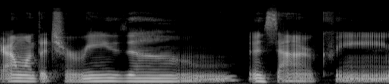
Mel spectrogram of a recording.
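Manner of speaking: mock-drunk slurred words. Retelling ordering burritos at La Bamba late at night, imitating drunk slurring. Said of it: "I would just be slurring my words".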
